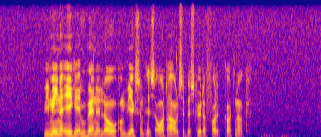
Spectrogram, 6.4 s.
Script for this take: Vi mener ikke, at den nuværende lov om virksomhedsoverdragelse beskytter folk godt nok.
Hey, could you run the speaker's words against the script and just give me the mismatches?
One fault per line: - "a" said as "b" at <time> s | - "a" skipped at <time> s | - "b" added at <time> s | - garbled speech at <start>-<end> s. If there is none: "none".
- "at den" skipped at 1.6 s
